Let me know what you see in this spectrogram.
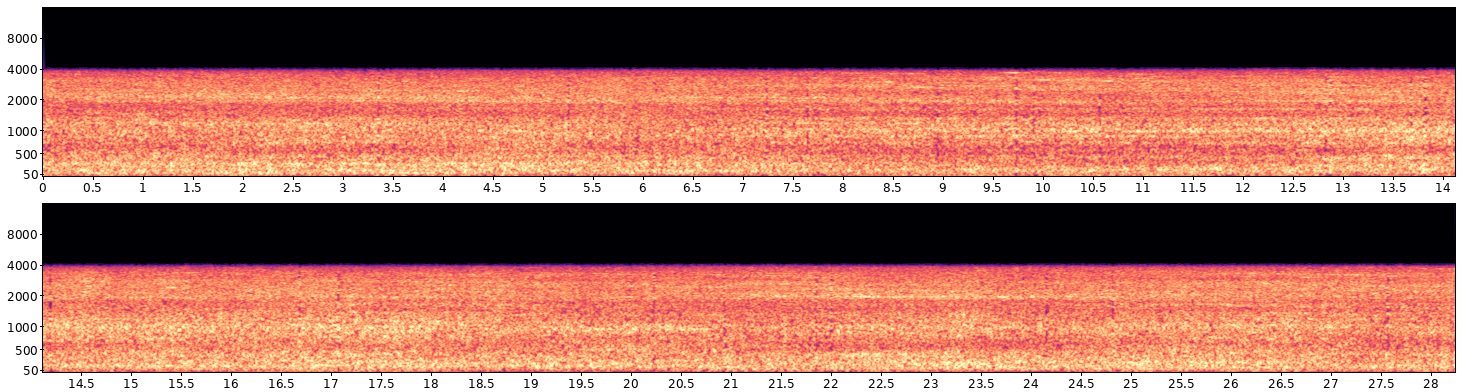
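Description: A mixed freight train's cars rolling past, their steel wheels on the rails making a steady, unbroken noise.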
